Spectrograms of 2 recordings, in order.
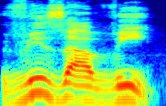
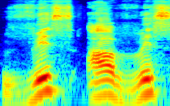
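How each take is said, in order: First: It has a z sound and a silent final s. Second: It has an s sound and a sounded final s. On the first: The speaker calls it right. "ज़ेड sound है इसके अंदर ... ये वाला एस pronounce ही नहीं होता है।" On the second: The speaker calls it wrong. "याद रखिए, विस आ विस नहीं है ये।"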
